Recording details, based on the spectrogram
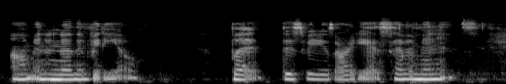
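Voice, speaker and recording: Soft-spoken whispering at a moderate pace. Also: woman. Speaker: vlogger, truck driver. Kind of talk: casual vlog talk to camera. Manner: whispering a little, soft; hesitant, many fillers. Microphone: new laptop mic.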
